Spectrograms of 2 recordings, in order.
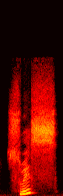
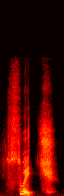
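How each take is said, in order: First: The word ends without a 'ch' sound. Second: The word ends with a 'ch' sound. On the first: The speaker calls it wrong. "It's not" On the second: The speaker calls it right.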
